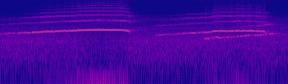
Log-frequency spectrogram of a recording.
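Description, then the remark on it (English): Two long, high-pitched whining wails of a northern saw-whet owl in fall, each rising slightly and holding steady for a couple of seconds, with a brief gap between them and no talking. “As you're out walking in the cover of darkness this Halloween, keep an ear out for their eerie fall conversation.”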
